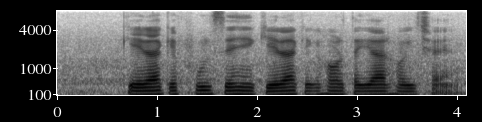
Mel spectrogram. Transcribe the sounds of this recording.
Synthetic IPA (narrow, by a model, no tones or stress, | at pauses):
keːɾakepʰuːlseɦĩkeːɾakeɡʱɔːɾt̪əjːaːɾɦoit͡ʃʰɛ̰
